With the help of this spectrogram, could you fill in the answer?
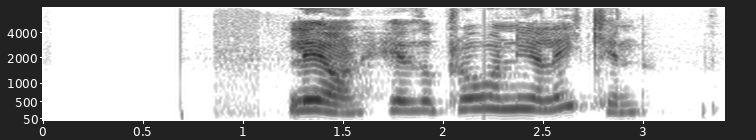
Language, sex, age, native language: Icelandic, female, 15, Icelandic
